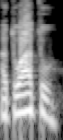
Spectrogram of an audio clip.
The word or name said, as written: atuatu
